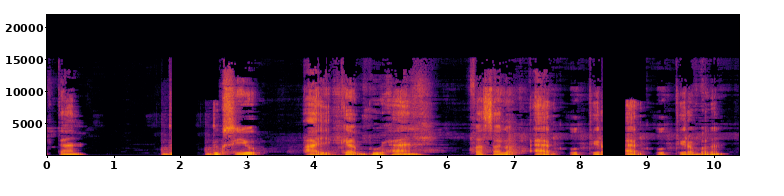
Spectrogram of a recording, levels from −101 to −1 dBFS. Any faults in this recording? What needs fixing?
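Stream reconnects at 1.86–2.52 s and 8.32–9.62 s: the connection dropped, the player went silent (0.33 s, then 0.32 s after "fasallo aad u"), reconnected and started a fresh decoder mid-stream. Because the server resent a burst of buffered audio, the speech resumes earlier than where it broke, repeating 0.33 s the first time and 0.98 s the second. To prevent this, stabilise the connection and have the player resume from the exact break point rather than the server's burst start.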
